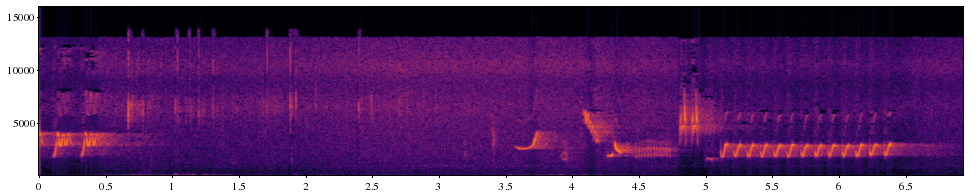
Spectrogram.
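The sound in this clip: A male songbird sings at dusk over fields and woodland edges. It gives a few short, high whistled phrases and ends with a rapid, bright trill of repeated notes, with a low rumble underneath at first.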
